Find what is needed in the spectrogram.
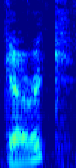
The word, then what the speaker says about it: Garrick: Uh, Reuben, oh god, how do I pronounce this? G- Garrick. – Yep, that's it.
